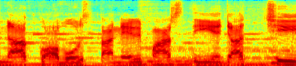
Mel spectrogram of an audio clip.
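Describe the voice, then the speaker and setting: A cartoonish character voice drawls at a very slow pace over loud background music. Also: man. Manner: nervous.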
